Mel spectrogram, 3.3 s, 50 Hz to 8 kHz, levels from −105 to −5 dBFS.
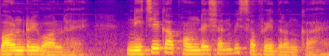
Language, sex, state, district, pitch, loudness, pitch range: Hindi, male, Chhattisgarh, Bastar, 135 Hz, -16 LUFS, 110-145 Hz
